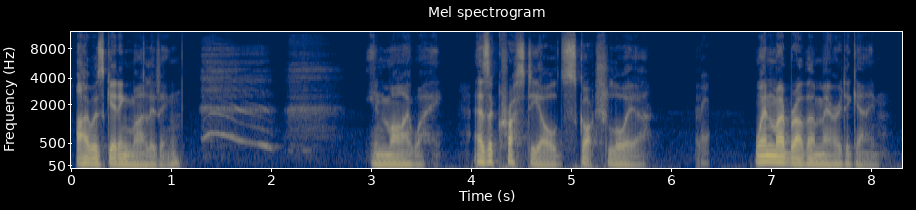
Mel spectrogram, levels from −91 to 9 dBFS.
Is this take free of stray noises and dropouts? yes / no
no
